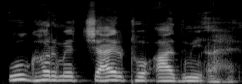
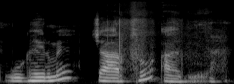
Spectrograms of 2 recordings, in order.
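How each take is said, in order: First: चार said slower and louder; stress on चार. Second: Said in the usual way. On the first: Shown as a demonstration. Teacher showing adjective stress, चार stressed. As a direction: give चार real weight. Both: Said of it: "विशेषण पर जोर दिया गया है".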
